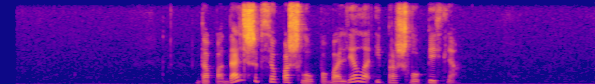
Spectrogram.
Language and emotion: Russian, positive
